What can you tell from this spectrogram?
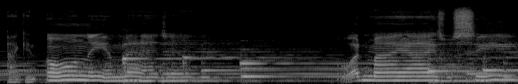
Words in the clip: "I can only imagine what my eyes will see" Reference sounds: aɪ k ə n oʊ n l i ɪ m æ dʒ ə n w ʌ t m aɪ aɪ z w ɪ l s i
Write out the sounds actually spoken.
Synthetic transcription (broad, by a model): aɪ k ə n oʊ n l i ɪ m æ dʒ ə n w ʌ t m aɪ aɪ z w ɪ l s i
